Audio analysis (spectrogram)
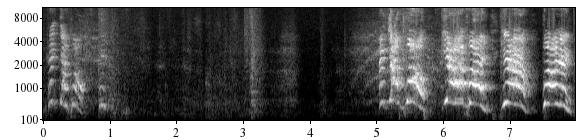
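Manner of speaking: high, loud shouted cheer; excited cheering. Real, not acted. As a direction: roar him on to hit it. Cheering the RC car hit.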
